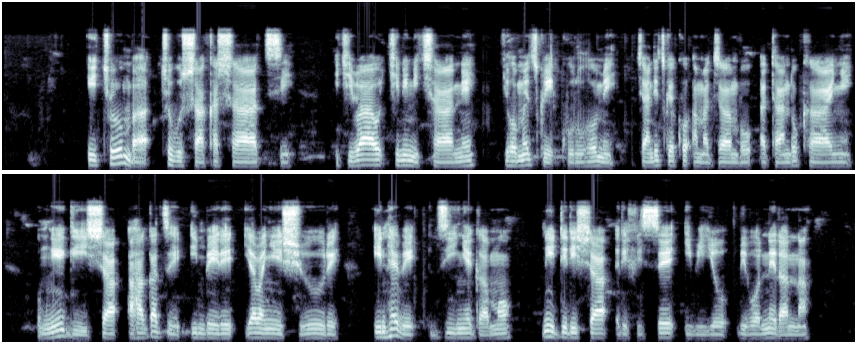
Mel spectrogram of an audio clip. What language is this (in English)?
Rundi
